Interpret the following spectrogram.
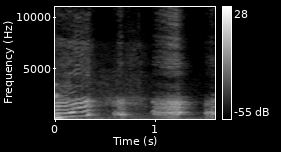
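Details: Brun, a four-week-old singleton puppy born to Geddy and Sparkle, whimpering indoors: short, tonal, harmonic whines in about three bursts with brief pauses between them.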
